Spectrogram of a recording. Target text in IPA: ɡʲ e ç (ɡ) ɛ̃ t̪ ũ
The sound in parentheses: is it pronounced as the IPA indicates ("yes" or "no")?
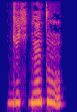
yes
